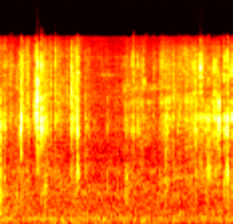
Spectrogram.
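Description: A paper-and-foil coffee sachet crinkling in the hands as it is handled and tipped over a metal mug: a string of short crackles, most in the first second.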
